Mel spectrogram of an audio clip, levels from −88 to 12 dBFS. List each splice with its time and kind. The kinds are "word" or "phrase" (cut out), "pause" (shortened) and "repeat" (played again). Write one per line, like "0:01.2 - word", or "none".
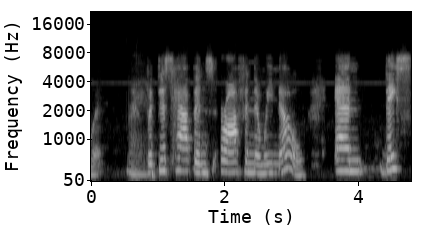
0:02.0 - word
